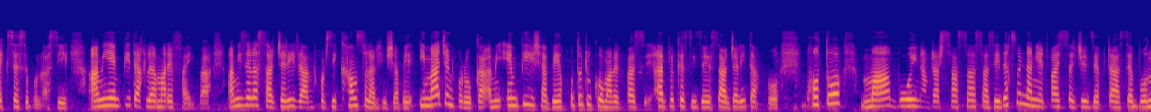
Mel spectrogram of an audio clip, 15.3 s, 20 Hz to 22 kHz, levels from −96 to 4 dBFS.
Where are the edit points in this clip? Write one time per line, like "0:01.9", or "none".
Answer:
none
